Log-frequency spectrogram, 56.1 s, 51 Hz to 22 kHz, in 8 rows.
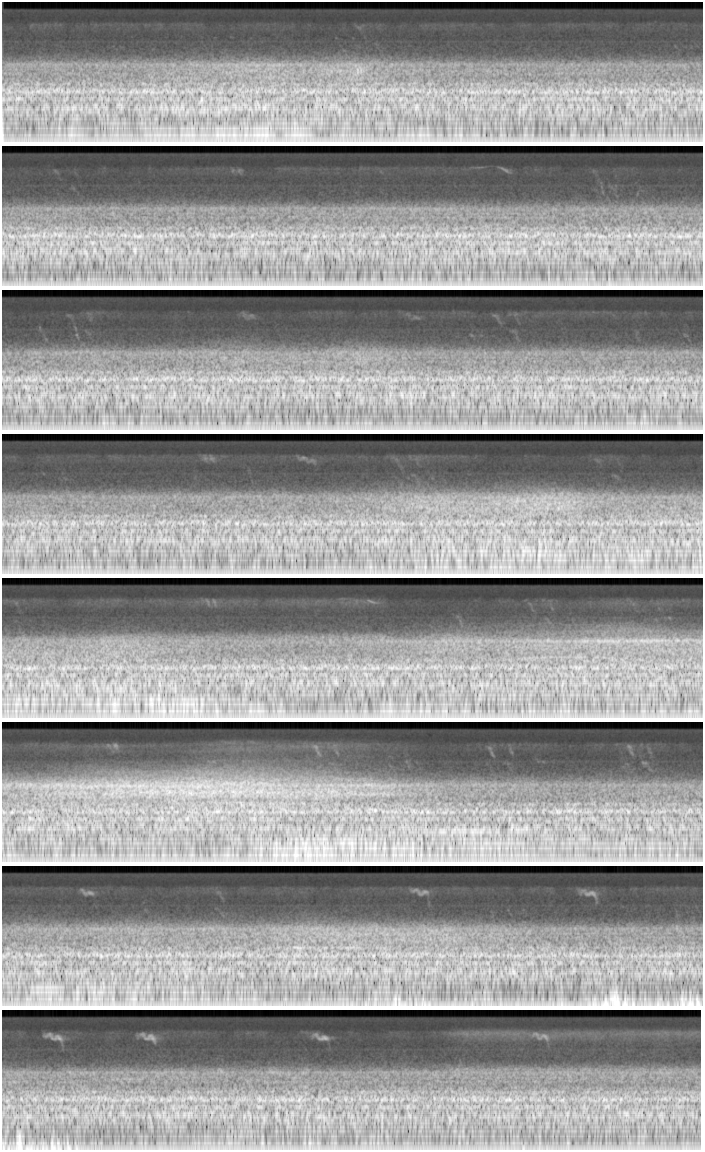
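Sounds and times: steady buzzing hum: 0.0 - 56.0
broad rushing noise: 15.0 - 56.0.

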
